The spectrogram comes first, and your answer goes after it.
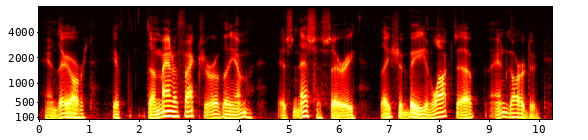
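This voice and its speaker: Speaking very slowly with long, frequent pauses, a man has a very deep, low voice. Vocal fry and lively intonation run through it. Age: 90s. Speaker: elderly father recorded by son. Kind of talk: reflective monologue. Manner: halting.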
